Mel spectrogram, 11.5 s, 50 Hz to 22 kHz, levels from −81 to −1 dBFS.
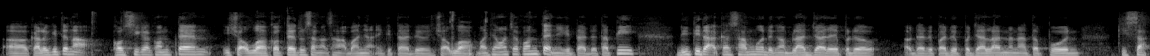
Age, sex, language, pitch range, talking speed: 30-49, male, Malay, 110-160 Hz, 165 wpm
